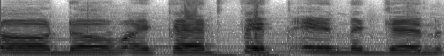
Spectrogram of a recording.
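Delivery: pretend sobbing. Predicting how one girl will react, the speaker acts it out: mock crying. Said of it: "and she starts crying".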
